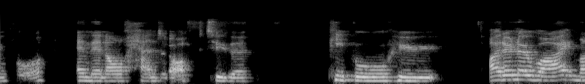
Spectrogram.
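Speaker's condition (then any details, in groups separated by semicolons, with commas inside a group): No condition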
